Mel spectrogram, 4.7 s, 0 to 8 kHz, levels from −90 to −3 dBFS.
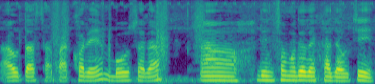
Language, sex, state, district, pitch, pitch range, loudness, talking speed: Odia, male, Odisha, Malkangiri, 145 Hz, 140-155 Hz, -17 LUFS, 130 wpm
